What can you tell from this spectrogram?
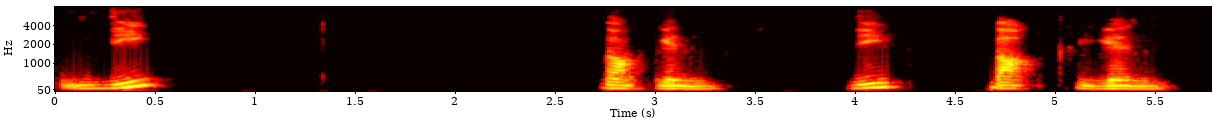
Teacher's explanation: Lo que cambia es que no hay schwa, sino que una N al final y pues suena la O siempre y es con el sonido más vibrante, ¿verdad?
